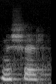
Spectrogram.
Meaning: 1. to mark, to note 2. to mention, to indicate, to point 3. to celebrate, to mark by celebration, to commemorate
- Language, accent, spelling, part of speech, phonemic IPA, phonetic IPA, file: Armenian, Eastern Armenian, նշել, verb, /nəˈʃel/, [nəʃél], Hy-նշել.ogg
